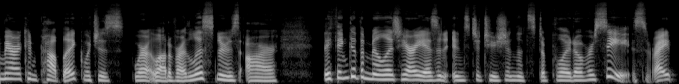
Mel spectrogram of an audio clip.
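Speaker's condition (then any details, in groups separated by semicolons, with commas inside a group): No condition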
